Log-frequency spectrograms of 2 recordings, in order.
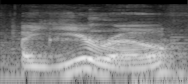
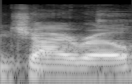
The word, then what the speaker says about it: gyro: gyro well you know a lot of people will say gyro but it's I think it's technically if you're from Greece and you're speaking Greek it's it's zero zero tell us how you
